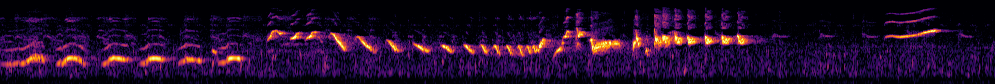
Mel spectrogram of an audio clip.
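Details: White-rumped shama provoking song: a series of short rising whistles, then a rapid descending cascade of chips, a dense buzzy trill, and a final high slurred whistle.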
